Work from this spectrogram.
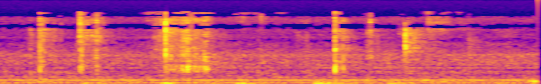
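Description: A red plastic knife cuts and slices squares through packed beige kinetic sand in a mint-green plastic tray, then fingertips with orange nails lift out a cut piece. Five quiet, soft, crumbly cuts and scrapes stand out over a steady low hum.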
